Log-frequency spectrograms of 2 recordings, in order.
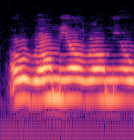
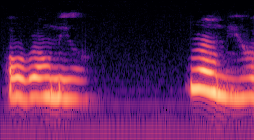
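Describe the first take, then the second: First: It is recited flatly, without feeling. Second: It is read expressively, with feeling.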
